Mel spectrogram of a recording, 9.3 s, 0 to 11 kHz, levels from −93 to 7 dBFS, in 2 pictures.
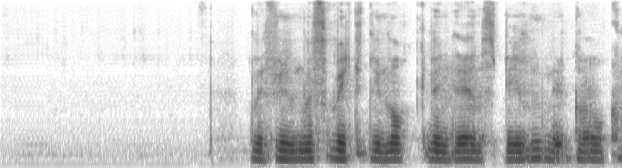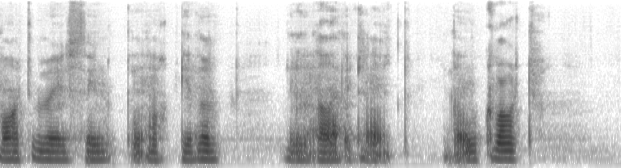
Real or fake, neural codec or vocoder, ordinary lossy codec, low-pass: fake; autoencoder, 22.05 kHz, a latent of 192 numbers a frame, VITS, trained on one speaker; none; none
